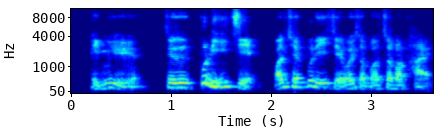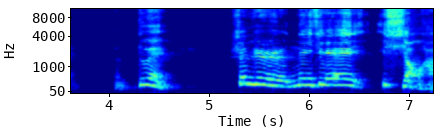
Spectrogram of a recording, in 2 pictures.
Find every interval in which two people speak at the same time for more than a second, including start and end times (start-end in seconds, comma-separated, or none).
none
